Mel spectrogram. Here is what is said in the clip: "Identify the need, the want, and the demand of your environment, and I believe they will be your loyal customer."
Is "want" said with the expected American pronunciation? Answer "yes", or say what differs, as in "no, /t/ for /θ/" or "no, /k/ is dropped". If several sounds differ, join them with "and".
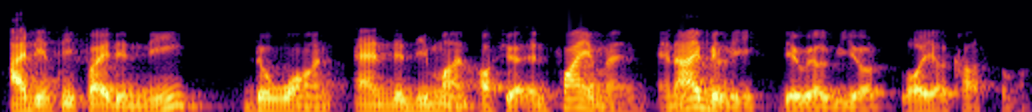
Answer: no, /t/ is dropped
